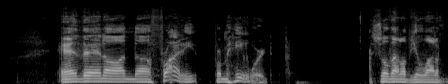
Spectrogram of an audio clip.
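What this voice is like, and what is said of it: Rough, hoarse voice. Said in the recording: “my voice is a little rough”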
